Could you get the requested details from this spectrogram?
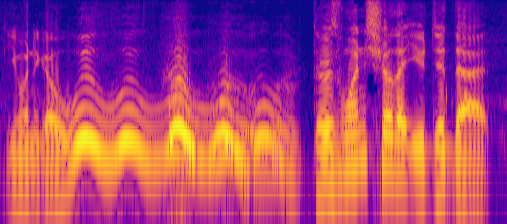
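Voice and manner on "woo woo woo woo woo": high mocking woo woo; mocking hoots. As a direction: hoot it high like a siren. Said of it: "make fun of that sound".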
